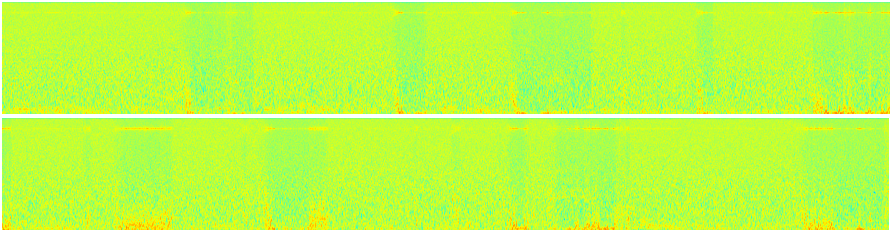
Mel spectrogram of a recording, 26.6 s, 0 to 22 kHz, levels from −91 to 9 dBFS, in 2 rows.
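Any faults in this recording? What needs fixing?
Loud, hissing noise runs through the whole clip, with the speech buried underneath, slowed to about two-thirds speed and lowered in pitch by the same ratio. This is a wrong sample width fault. The slowdown to 0.667 fits packed 24-bit samples being read as 16-bit, which yields one and a half times as many values. Many of those values are built from mismatched bytes, so only fragments of the real waveform survive. Declare the sample format explicitly at every read and write, and check the file header against it, so both ends agree on bytes per sample.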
